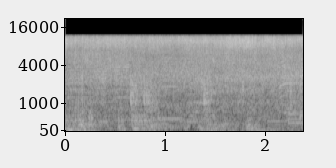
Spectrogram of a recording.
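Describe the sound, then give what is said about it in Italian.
Ingredients sautéing in a pan with a splash of grape must: a steady, dense sizzle and crackle with occasional stirring scrapes, loud and continuous throughout, with no talking. “Facciamo soffriggere tutto e insaporire, poi dopo aggiungeremo del vino bianco.”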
